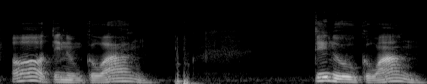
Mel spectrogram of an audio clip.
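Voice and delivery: slow, hammed-up try at a Filipino accent; attempted Filipino accent. Shown as a demonstration. Vlogger practising a hard dish name, bad Filipino accent. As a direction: draw each word out in an amateur Filipino accent. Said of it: "that's my impression of a Filipino accent".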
